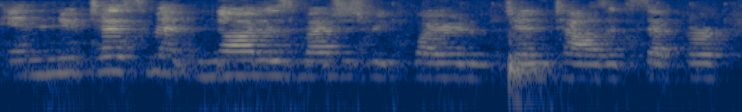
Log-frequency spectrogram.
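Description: Mixing easygoing conversation with prayer and scripture, a middle-aged co-host laughs often and makes light of herself. She speaks a little high in a steady tone. Filmed by a camera far away in a wood-paneled dining room, the audio feels roomy and distant.

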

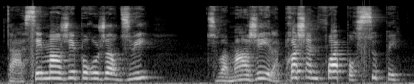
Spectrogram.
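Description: A woman's voice: high voice, very animated, normal speed, a bit bright, voice pushed up. A woman voicing a patient but firm mother, speaking. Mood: motherly.

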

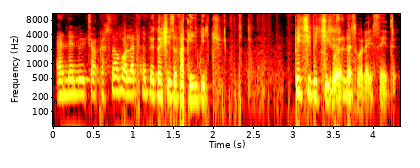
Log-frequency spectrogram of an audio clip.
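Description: A woman's voice: a little high, rapid-fire, a little hiss or hum, rough recording. A young woman giving crude, comedic commentary over a game, swearing constantly in a bratty manner. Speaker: gamer.

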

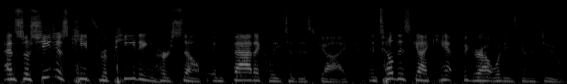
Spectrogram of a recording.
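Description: A man preaching a sermon as pastor in a church, telling a story in an animated way and chuckling as he goes. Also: a little high, fast, slight background noise. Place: church sanctuary.

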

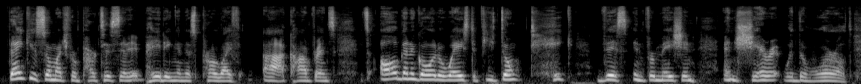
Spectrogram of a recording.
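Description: A man's voice: sits high, darkish tone. A man giving an earnest, impassioned inspirational talk, telling a personal story as a pro-life speaker.

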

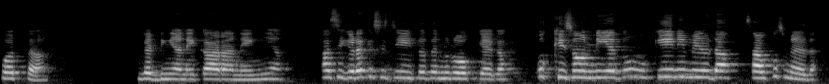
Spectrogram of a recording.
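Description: A woman's voice: sits high, normal speed, lightly acted. An actress playing a thrifty middle-aged mother-in-law who scolds in a lecturing way, with a Punjabi accent. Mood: indignant. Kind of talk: short-film acting.

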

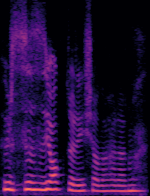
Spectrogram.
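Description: A woman's voice: a little high, fairly even intonation, brisk, mellow. A woman vlogger narrating a game casually and chatting directly to her viewers. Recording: dull lo-fi recording.

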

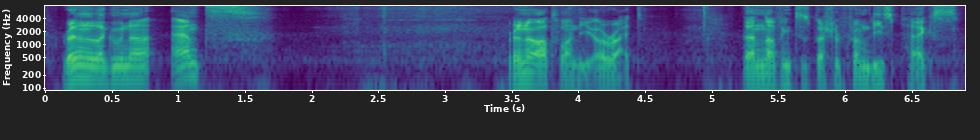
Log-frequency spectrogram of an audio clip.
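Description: Excitable man commenting on pack openings. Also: deep voice. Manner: excitable, reads out car names, laughs often. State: slightly out of breath. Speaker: gaming YouTuber.

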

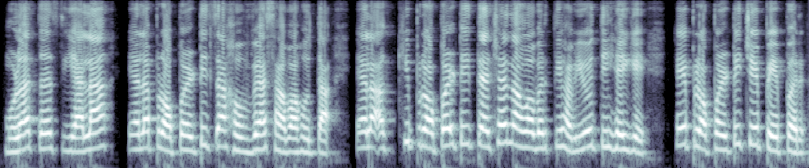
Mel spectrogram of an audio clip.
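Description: Angry elder brother, bitter and accusing, pitched up, read by a woman narrator. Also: moderate pace, few pauses, darkish tone, lo-fi sound, lightly acted.

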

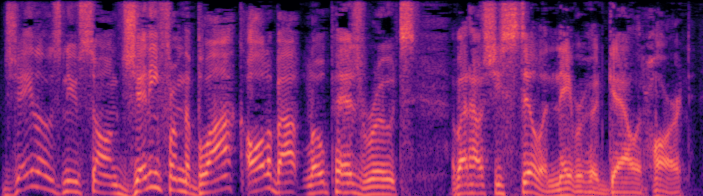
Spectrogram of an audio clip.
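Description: A man's voice: medium pitch, big pitch swings, a little slow. A male news anchor reading the news while stifling giggles.

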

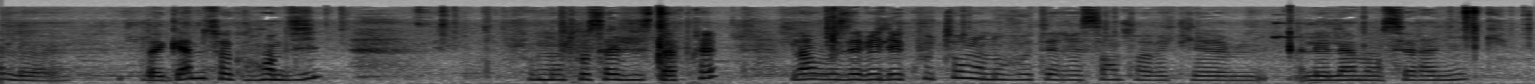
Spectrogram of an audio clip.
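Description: A woman's voice: a little high, darkish tone, slight background noise. Chatty woman showing off store finds. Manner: chatty and enthusiastic, with many hesitations. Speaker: shopping vlogger. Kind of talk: casual store walkthrough. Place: inside a large discount store.

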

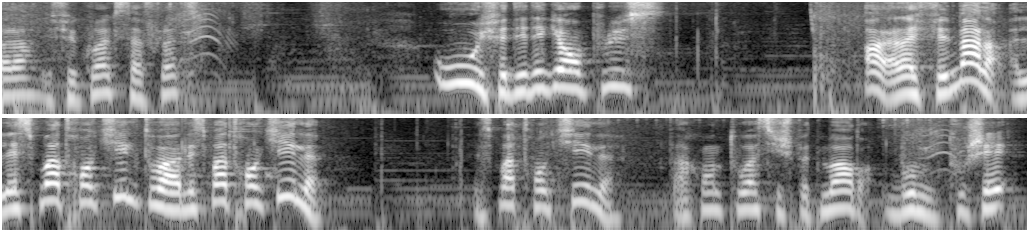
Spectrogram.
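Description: A young man giving excitable live commentary on a mobile game, talking to his viewers and yelling at opponents. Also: a little high. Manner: excitable, shouts during fights, talks to viewers and enemies. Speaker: gaming YouTuber.

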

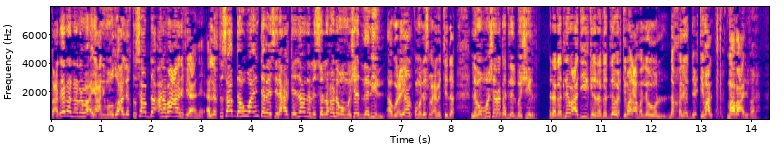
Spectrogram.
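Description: Sudanese guy mocking a clip, fast, sarcastic, high voice. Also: animated, a bit bright, dry recording, studio quality. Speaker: host reacting to videos. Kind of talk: casual commentary.

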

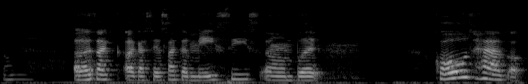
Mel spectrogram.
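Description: A woman's voice: medium pitch, slow. Young woman, pregnant, casual vlog, gushing, rambling, lots of fillers, camera mic. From Michigan, United States. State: pregnant, briefly out of breath. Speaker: vlogger. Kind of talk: casual baby haul show-and-tell.

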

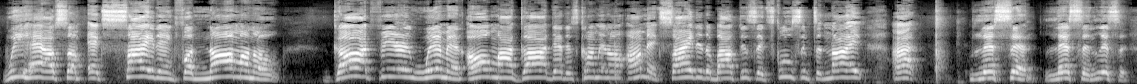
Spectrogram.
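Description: A woman hosting a live radio podcast over her phone, greeting viewers by name with lively, repetitive excitement. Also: high voice, slow.

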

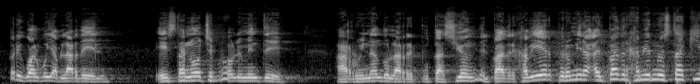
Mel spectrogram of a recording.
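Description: A young Mexican man performs stand-up into a handheld mic, his voice riding high in pitch. He slips into hushed asides and then erupts into loud, exaggerated rants. The sound carries a long theater reverb. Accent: Mexican Spanish. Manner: swings from low asides to loud mock outbursts. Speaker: stand-up comedian. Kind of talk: stand-up comedy set. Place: large theater stage.

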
